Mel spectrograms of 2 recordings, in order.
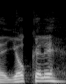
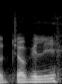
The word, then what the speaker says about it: Joggeli: Ähm, ich hätte es jetzt nicht so ausgesprochen, eher so Joggeli.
